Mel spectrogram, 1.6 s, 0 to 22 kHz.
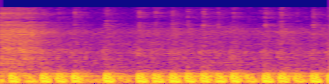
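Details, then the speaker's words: CRF with a newly installed BRT 4-valve head and throttle body, first start, started easily; an even, steady idle thump at about eight beats a second with no knocks or rattles. Engine temperature peaked around 120–121 during ECU setup; normal idle. "untuk starternya sangat mudah gampang karena dia ada sistem Ads jadi untuk stternya itu sangat mudah dan untuk suara mesin halus Ya teman-teman seperti CRF yang biasanya kita"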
